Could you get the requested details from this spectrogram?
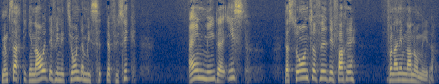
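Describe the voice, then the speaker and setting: High-voiced man giving a rambling esoteric lecture. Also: animated, moderate pace, darkish tone. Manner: rambling, explains words through letters and numbers; talks directly to listeners with questions. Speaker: speaker addressing a group.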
